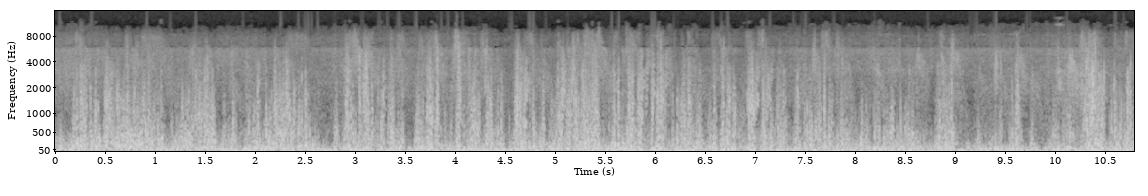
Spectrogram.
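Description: Heavy wind buffeting on the microphone of a camera mounted outside a vehicle moving along a dirt trail. It is a loud, constantly fluttering rumble that masks any engine or tyre sound.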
